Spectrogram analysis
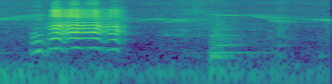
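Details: Kid goat, castrated during a farm procedure, gives one short, loud, trembling bleat lasting under half a second, followed by a faint murmur and low background hum.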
